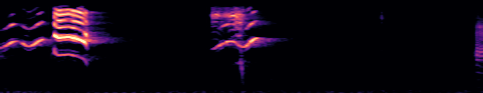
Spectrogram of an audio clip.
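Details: Indian ringneck parakeets, three kept parrots, producing a wavering whistle followed by two harsh, buzzy squawks, then near silence.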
